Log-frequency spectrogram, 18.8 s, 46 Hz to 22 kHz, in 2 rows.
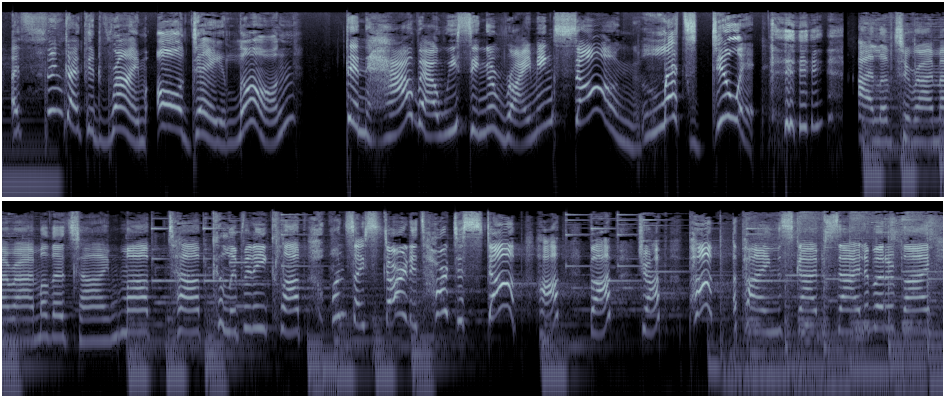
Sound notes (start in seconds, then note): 7.6 laughs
